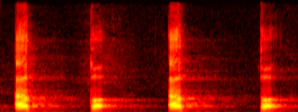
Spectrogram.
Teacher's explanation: الناظم قال: والقاف أقصى اللسان، يعني أبعد نقطة في اللسان يخرج منها حرف القاف مع ما يليه، يعني أقصى اللسان من الحنك الأعلى. هيكون هذه الجزئية آخر نقطة في اللسان مع ما يليها من الحنك الأعلى كده، أق أق بهذه الكيفية كده.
